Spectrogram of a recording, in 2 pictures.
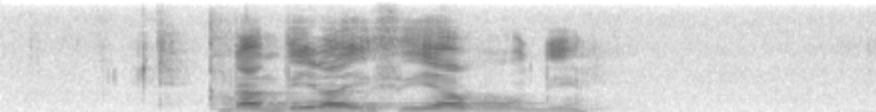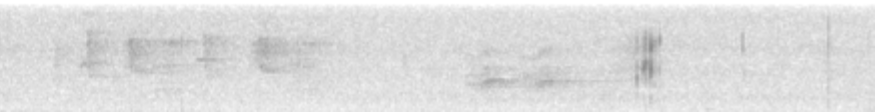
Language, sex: Venda, male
